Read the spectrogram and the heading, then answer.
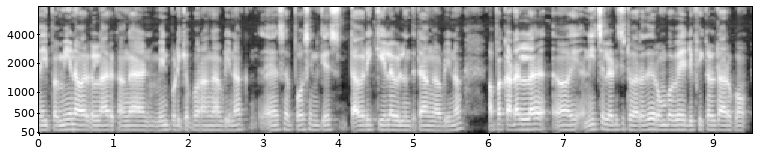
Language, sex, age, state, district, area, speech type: Tamil, male, 18-30, Tamil Nadu, Namakkal, rural, spontaneous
